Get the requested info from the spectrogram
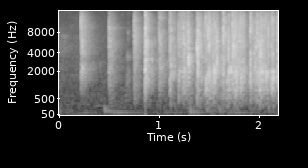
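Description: Audience clapping, starting about a second in and quickly thickening into applause.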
